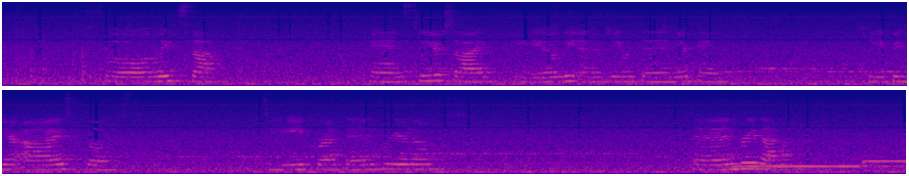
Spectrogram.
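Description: A middle-aged woman speaks calmly, giving instructions.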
